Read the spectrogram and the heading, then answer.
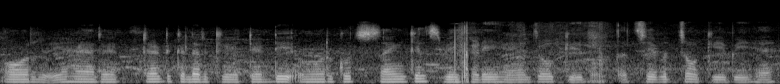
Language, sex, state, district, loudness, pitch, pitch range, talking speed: Hindi, male, Rajasthan, Bikaner, -24 LUFS, 120 Hz, 115-125 Hz, 160 wpm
